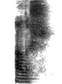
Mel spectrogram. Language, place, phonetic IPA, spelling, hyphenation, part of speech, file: Azerbaijani, Baku, [ɑˈɫɯʃ], alış, a‧lış, noun, LL-Q9292 (aze)-alış.wav
- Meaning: 1. purchase 2. reception, receiving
